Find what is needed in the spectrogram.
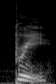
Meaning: An originally French variety of soft cheese made from cow's milk
- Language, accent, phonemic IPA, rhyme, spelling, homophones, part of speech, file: English, US, /bɹiː/, -iː, brie, bree, noun, En-us-brie.ogg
